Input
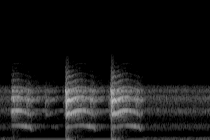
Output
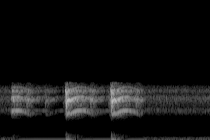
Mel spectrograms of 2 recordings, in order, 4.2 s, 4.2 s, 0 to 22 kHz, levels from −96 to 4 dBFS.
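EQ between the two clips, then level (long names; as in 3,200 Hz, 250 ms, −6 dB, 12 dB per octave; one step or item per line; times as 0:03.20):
elliptic band-stop filter 150–930 Hz, stop band 50 dB
linear-phase brick-wall low-pass 1,900 Hz
0.0 dB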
